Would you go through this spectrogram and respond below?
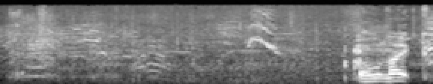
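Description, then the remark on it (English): A shag gives one loud, harsh, rasping, guttural croak near the end, after a stretch of quieter background with faint warbling calls. “It sounds like the bird, the shag.”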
